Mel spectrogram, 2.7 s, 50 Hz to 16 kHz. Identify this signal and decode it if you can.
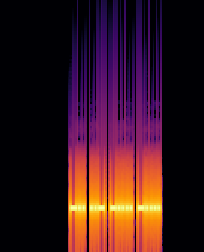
Morse code, heard as a keyed tone, about 44 wpm, 700 Hz. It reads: DU66
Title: All Cut Numbers - 4-Digit 45wpm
